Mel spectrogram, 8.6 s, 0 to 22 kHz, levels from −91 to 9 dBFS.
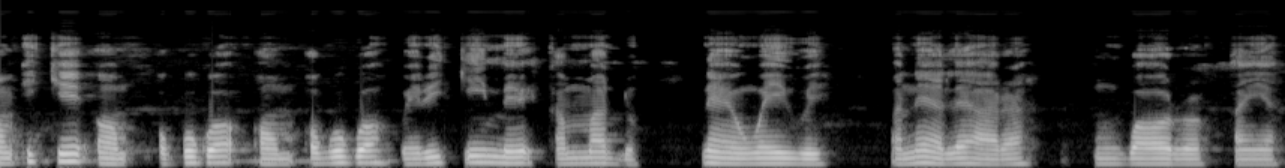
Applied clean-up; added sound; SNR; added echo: none; none; none; none.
